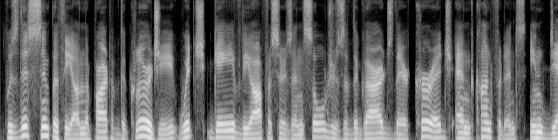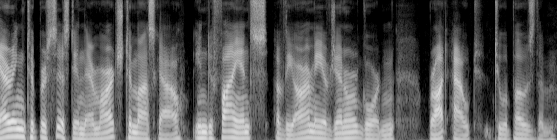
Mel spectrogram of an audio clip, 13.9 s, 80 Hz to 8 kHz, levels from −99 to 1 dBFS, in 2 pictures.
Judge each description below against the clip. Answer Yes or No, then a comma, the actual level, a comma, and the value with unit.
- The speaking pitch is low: Yes, low, 120 Hz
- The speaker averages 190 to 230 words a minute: Yes, average, 195 wpm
